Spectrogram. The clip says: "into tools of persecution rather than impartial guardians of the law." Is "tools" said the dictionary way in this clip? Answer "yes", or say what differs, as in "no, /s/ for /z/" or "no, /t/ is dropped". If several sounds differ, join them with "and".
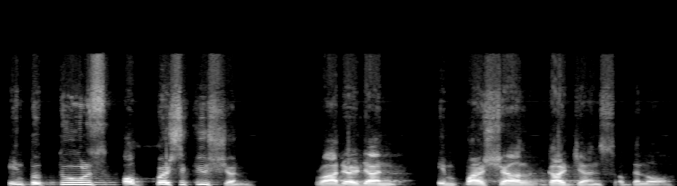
no, /s/ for /z/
